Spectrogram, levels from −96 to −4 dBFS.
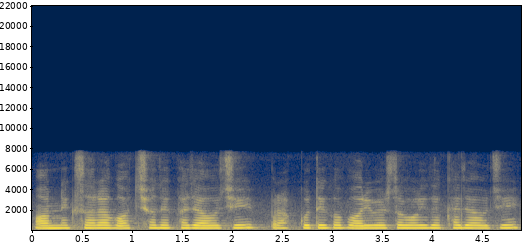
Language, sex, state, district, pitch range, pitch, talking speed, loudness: Odia, female, Odisha, Malkangiri, 245-260 Hz, 255 Hz, 100 wpm, -13 LUFS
